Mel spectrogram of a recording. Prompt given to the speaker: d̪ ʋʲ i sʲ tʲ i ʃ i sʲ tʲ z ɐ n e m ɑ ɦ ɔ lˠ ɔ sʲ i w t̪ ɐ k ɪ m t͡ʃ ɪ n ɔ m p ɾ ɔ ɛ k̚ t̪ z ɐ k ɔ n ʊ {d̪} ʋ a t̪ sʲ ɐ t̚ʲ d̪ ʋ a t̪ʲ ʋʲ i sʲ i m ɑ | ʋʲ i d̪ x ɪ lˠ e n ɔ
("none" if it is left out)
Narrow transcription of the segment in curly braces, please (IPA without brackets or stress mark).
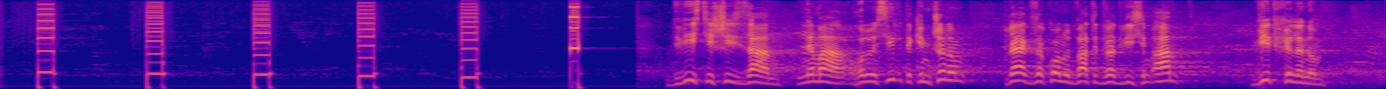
d̪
